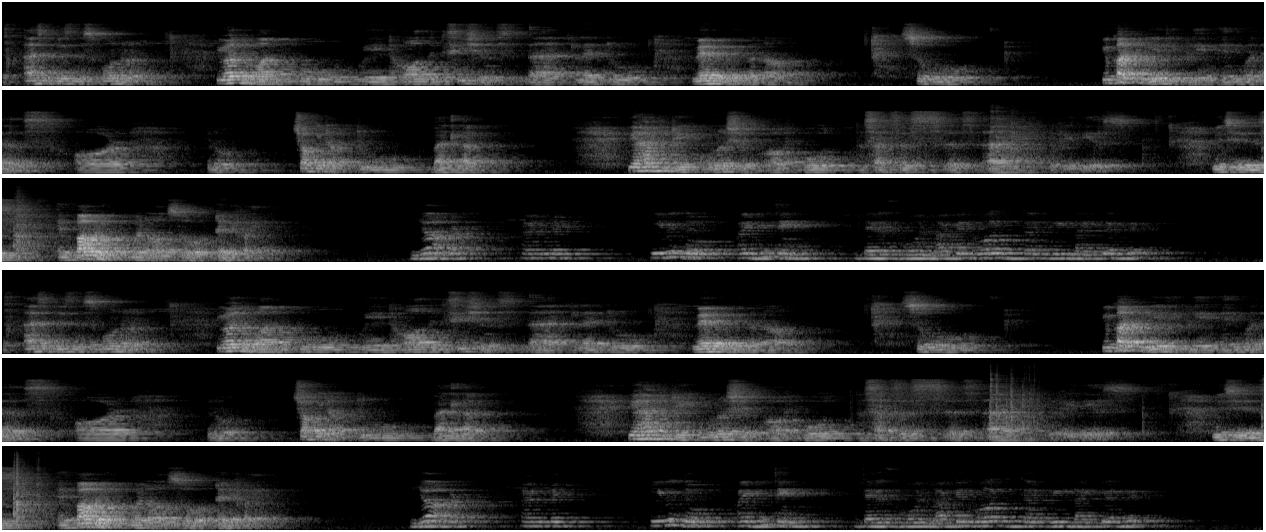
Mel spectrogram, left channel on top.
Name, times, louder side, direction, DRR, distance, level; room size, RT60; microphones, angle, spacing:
voice 1, 0.2-1.4 1.7-7.8 8.7-9.6 11.0-14.2 14.7-14.9 15.5-16.6 16.9-17.3 18.4-20.9 21.2-23.9 24.3-25.4 25.8-27.9, equal, 15° left, -9 dB, 2.0 m, -30 dB
sound 1, 21.1-21.8 22.5-23.2 24.0-24.1 24.3-24.6 25.2-25.7 27.6-27.7, right 3 dB, 40° right, 0.8 m, -40 dB
voice 2, 29.3-30.0 30.4-31.0 31.7-33.3 33.8-36.7, equal, 65° right, -4 dB, 2.0 m, -36 dB
8.6 x 5.5 x 3.4 m, 1.3 s
head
